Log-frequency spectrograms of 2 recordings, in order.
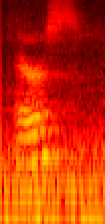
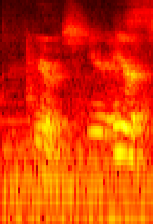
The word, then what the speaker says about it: Iris: Eris. Iris. Iris. Think like ears, like a rabbit.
